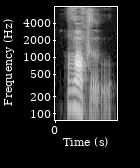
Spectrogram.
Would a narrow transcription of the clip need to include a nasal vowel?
yes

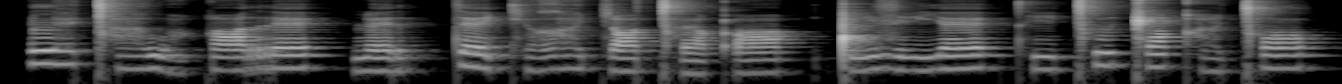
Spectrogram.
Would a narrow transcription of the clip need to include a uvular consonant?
yes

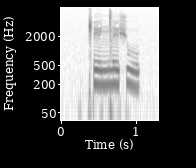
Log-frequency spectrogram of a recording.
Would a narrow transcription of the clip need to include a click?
yes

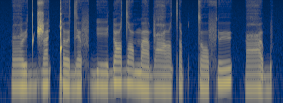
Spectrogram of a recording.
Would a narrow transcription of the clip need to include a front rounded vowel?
yes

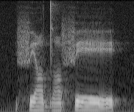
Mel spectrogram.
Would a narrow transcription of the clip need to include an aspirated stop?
no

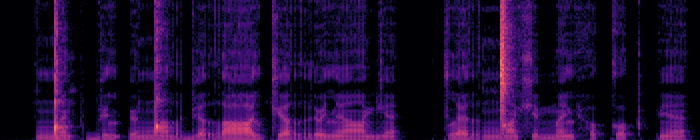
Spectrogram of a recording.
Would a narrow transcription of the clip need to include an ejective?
no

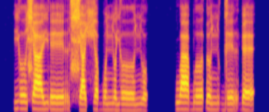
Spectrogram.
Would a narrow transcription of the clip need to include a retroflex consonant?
no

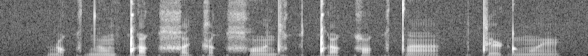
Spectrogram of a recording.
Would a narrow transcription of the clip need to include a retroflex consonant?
yes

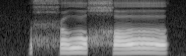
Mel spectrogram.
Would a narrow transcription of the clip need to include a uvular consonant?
yes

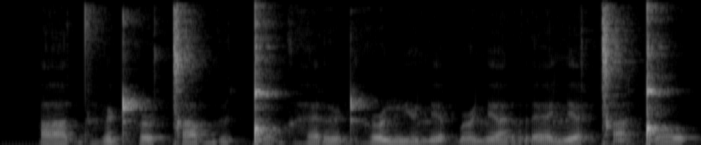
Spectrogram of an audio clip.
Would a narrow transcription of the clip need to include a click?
yes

